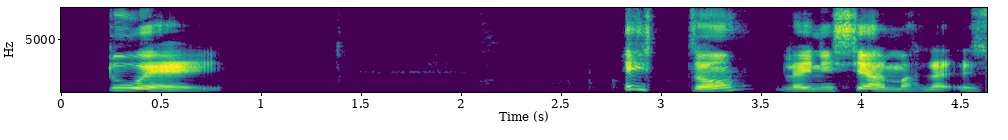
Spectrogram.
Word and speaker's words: tui: Entonces, esta letra no la vamos a pronunciar Tui, se va a pronunciar Tuei.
